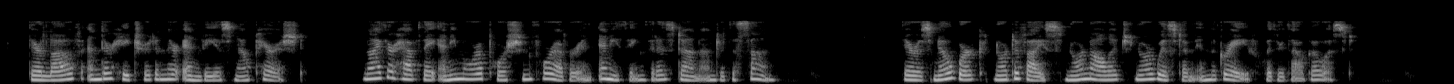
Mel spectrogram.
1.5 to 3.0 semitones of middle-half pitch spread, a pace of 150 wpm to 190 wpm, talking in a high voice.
Yes: narrow, 2.6 semitones; average, 175 wpm; high, 220 Hz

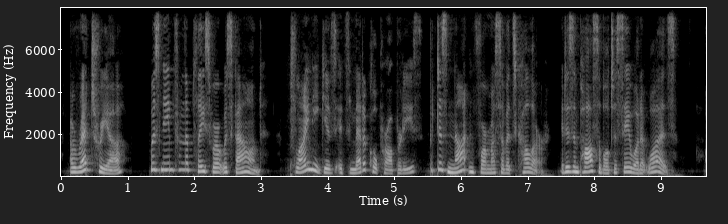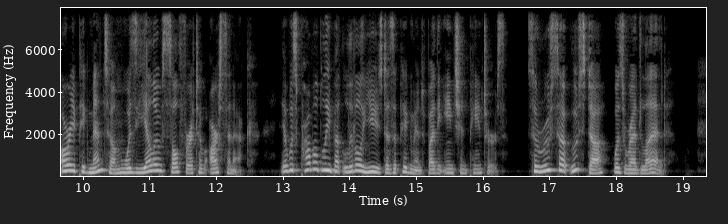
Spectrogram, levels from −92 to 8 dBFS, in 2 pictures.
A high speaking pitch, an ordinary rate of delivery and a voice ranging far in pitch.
Yes: high, 215 Hz; average, 170 wpm; wide, 6.9 semitones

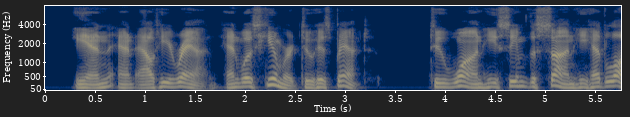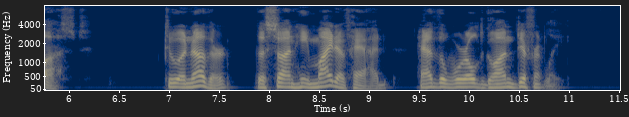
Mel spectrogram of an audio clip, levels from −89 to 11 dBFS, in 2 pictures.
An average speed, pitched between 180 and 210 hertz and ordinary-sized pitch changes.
No: average, 170 wpm; low, 135 Hz; average, 3.6 semitones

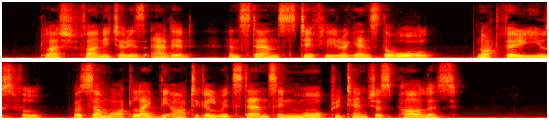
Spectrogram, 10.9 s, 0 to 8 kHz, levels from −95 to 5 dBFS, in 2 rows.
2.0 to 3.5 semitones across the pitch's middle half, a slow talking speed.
Yes: average, 3.1 semitones; slow, 130 wpm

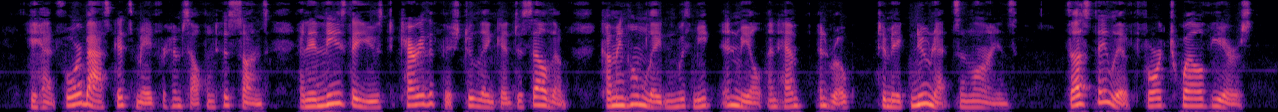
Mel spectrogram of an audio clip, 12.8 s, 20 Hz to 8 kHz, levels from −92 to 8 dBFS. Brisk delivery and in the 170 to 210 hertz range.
Yes: fast, 220 wpm; medium, 185 Hz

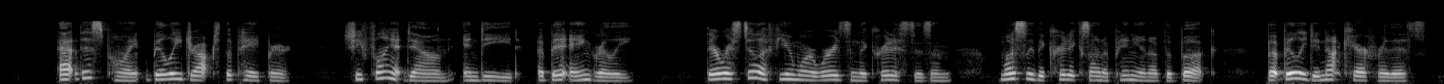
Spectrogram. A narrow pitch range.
No: average, 5.0 semitones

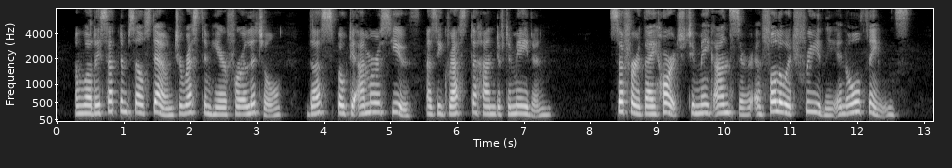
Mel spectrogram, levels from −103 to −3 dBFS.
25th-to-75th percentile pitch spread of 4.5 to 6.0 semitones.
No: average, 3.7 semitones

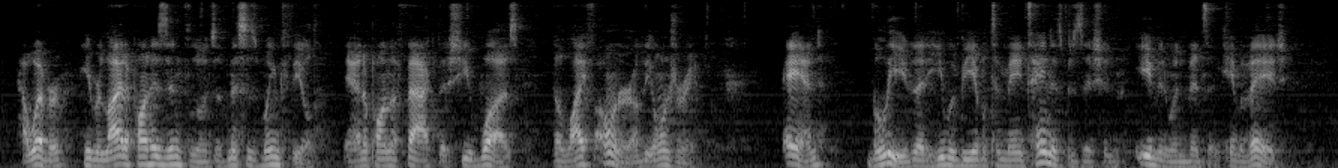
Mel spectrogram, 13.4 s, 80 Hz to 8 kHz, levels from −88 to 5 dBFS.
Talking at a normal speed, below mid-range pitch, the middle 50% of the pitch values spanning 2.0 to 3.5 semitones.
No: average, 175 wpm; low, 120 Hz; average, 4.1 semitones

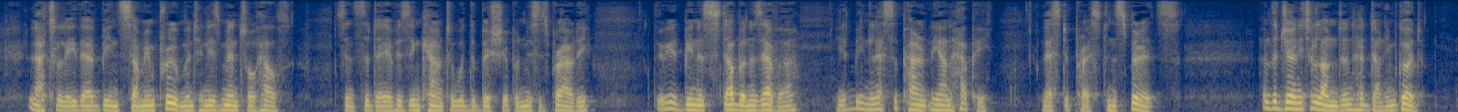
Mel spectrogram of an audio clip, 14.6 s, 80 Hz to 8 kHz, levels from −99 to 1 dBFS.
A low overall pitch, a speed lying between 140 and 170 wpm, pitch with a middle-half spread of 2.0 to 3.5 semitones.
No: low, 125 Hz; average, 200 wpm; narrow, 2.6 semitones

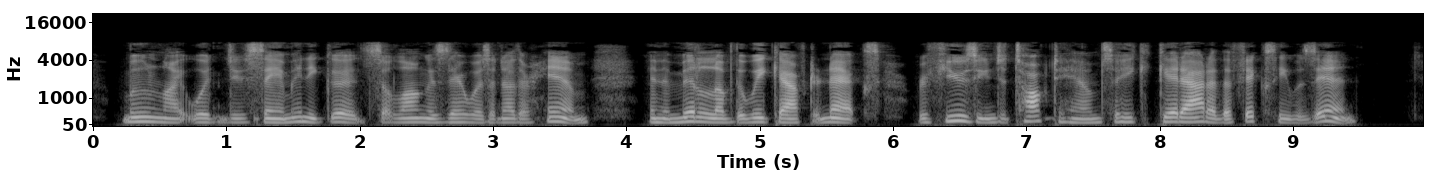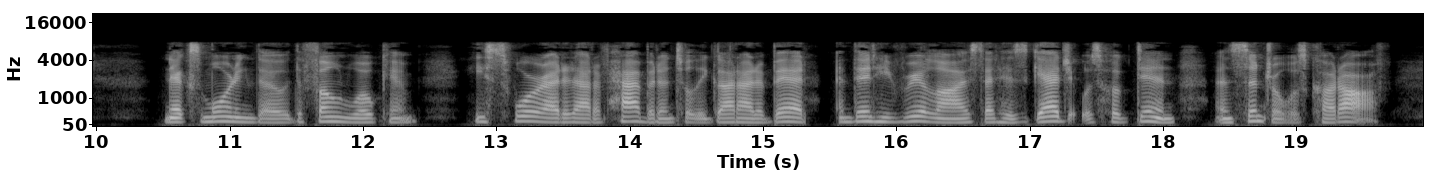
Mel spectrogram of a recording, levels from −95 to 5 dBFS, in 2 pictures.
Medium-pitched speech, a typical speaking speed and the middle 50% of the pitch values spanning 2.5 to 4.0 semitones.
No: medium, 145 Hz; fast, 215 wpm; average, 2.8 semitones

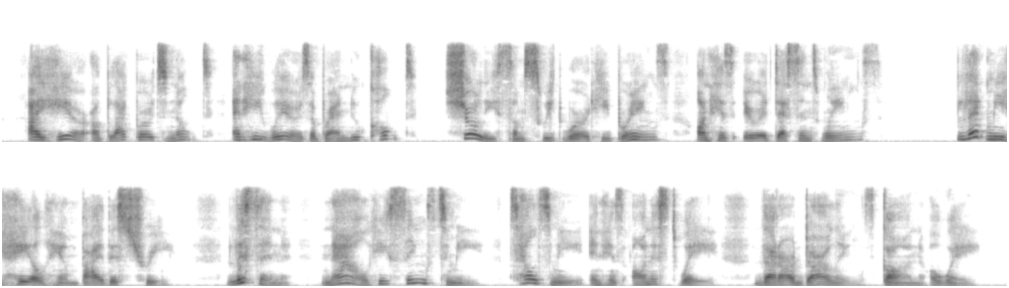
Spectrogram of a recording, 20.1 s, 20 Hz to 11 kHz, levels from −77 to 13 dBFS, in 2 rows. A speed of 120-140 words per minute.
Yes: slow, 135 wpm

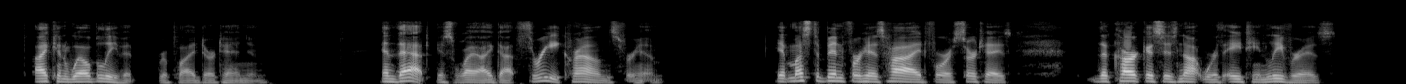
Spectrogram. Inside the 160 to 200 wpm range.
No: average, 140 wpm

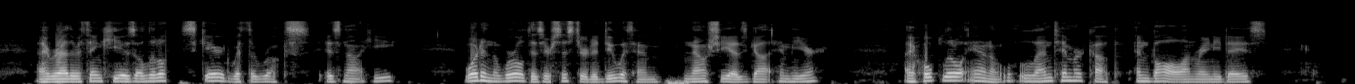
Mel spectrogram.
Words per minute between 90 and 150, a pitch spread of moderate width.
No: average, 200 wpm; average, 3.5 semitones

